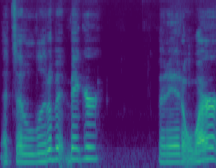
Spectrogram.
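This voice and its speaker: A woman speaks in a Southern US accent. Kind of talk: tutorial. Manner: casual, conversational.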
